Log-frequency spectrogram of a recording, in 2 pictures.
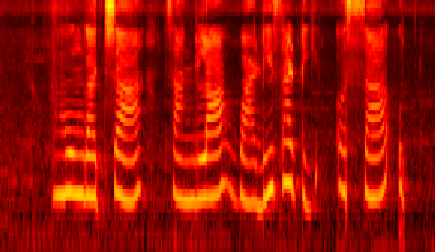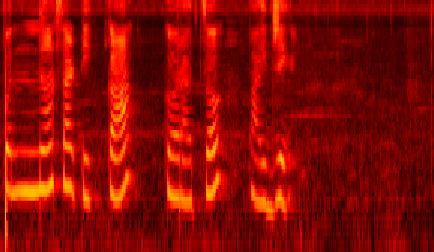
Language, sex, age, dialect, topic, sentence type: Marathi, female, 18-24, Varhadi, agriculture, question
